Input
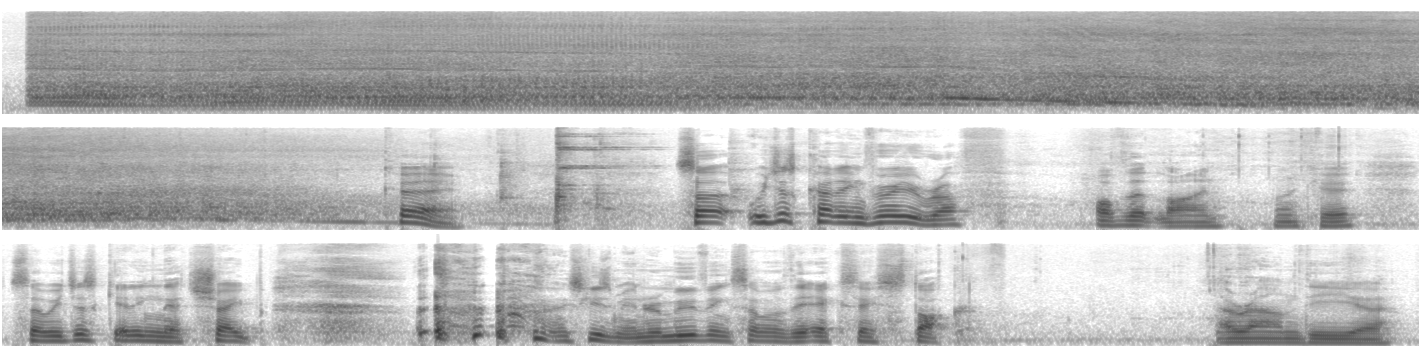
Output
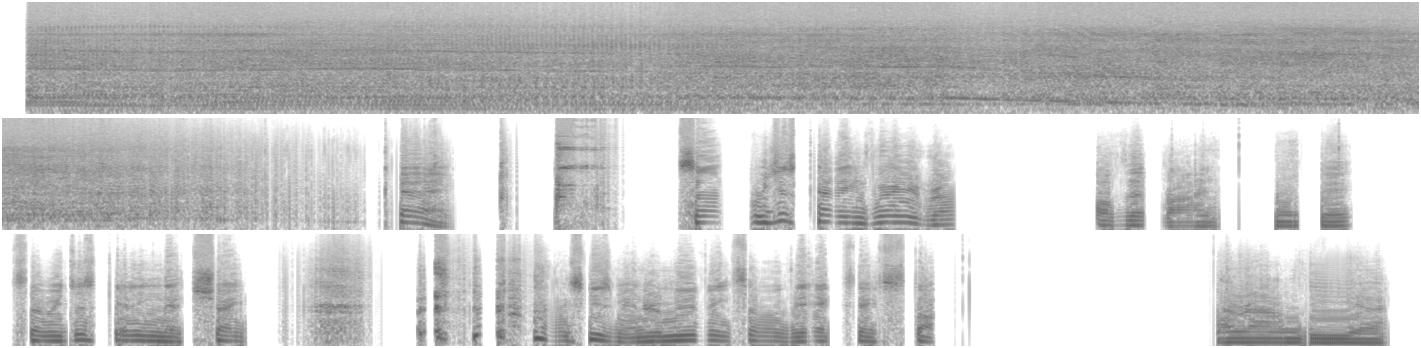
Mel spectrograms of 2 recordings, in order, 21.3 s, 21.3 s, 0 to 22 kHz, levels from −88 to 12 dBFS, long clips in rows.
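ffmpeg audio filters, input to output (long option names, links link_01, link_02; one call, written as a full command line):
ffmpeg -i in.wav -filter_complex "[0:a]lowpass=8100,acrossover=split=150|1700|3000[link_01][link_02][link_03][link_04];[link_02]acompressor=threshold=-37dB:ratio=6[link_05];[link_01][link_05][link_03][link_04]amix=inputs=4:normalize=0,acrusher=bits=4:mix=0:aa=0.5" out.wav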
